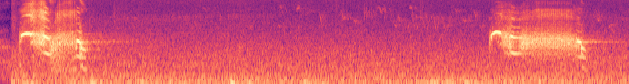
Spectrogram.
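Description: Jay calls: two harsh, raspy screeches, each lasting under a second, separated by several seconds of faint background hiss.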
